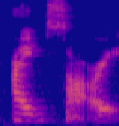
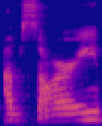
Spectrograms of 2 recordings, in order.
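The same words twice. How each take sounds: First: It sounds deep and heartfelt. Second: It sounds quick and casual.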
